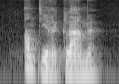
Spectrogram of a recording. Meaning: anything that diminishes someone's reputation
- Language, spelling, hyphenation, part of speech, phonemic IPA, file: Dutch, antireclame, an‧ti‧re‧cla‧me, noun, /ˈɑn.ti.rəˌklaː.mə/, Nl-antireclame.ogg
